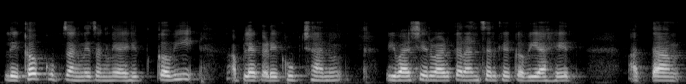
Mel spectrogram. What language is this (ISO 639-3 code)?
mar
